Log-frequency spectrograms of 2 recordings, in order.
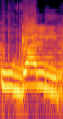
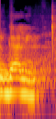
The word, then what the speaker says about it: Ugali: Ogali. Yes, that's what it's called. Or is itali or Ugali? Something like that. It's very close to that gal pronunciation. It's very close to that. So, it has been Ugali. Thank you very much, Sumaya. Ugali. It's called Ugali.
